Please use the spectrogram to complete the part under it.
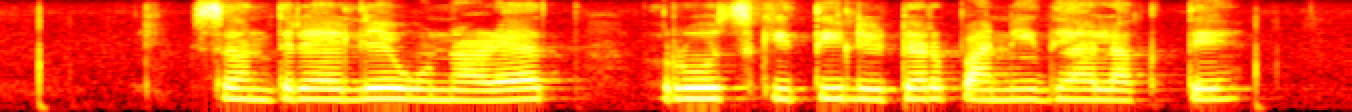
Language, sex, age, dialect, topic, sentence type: Marathi, female, 18-24, Varhadi, agriculture, question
